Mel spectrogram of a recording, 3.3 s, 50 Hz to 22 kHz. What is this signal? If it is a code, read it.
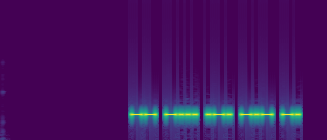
Morse code, heard as a keyed tone, about 36 wpm, 700 Hz. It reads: MBRKN
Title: Code Groups - 5 Letters - 35wpm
